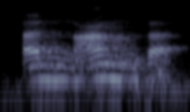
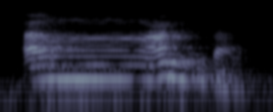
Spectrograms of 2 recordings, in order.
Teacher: Di sini ada nun sukun bertemu dengan ain. Ain adalah termasuk huruf izhar halqi, maka cara membacanya jelas.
